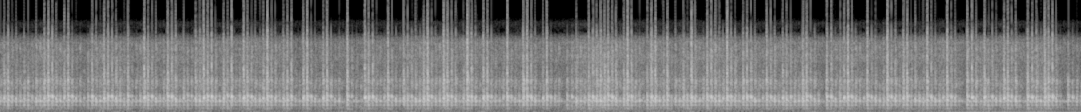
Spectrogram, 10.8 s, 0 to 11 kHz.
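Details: Mercedes OM605 diesel at steady idle with a hard, regular knock about two and a half times per second over the clatter; cause of the knock undetermined.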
